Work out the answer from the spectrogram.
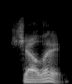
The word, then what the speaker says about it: chalet: not and uh and I would say shalet and she's like yeah shall I was like but there's a tea at the end you're not saying the tea yeah it's there and I'm like where do you hear sh where do you hear the T in Chalet and she's like no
